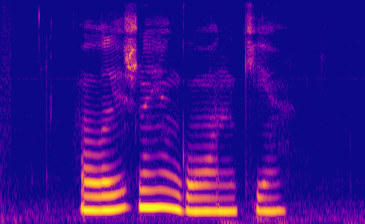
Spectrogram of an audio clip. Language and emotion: Russian, neutral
